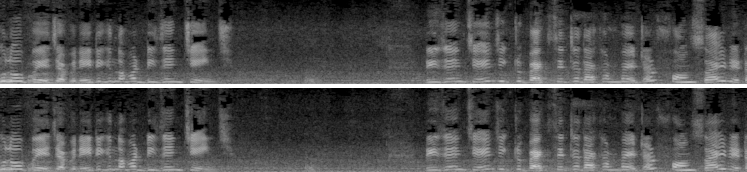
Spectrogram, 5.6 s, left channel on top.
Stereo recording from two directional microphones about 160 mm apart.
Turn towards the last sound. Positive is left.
turn(degrees=25)  # may be behind; listen again after turning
